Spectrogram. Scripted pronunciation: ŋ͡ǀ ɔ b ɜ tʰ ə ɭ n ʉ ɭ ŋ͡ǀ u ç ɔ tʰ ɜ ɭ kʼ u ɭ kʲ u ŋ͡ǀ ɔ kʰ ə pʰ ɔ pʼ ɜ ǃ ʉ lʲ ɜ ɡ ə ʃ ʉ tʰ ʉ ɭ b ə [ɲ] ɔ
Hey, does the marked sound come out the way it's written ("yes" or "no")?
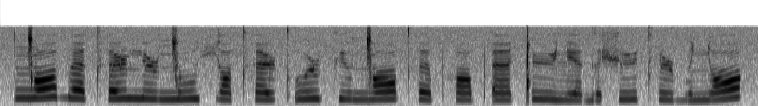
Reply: yes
